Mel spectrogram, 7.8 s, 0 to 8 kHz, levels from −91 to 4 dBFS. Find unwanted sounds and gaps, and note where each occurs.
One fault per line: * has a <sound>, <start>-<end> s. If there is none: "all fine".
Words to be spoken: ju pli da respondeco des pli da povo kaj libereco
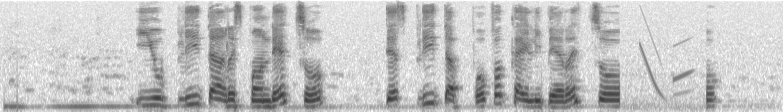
* has a chirp, 6.4-7.0 s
